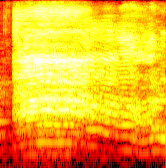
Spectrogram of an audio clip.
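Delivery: loud, high creature roar; monster yell. Retold or imitated. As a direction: roar at the hat. Thing yelling at the hat.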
